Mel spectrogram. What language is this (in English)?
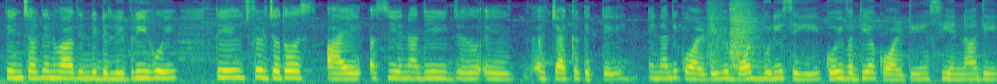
Punjabi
